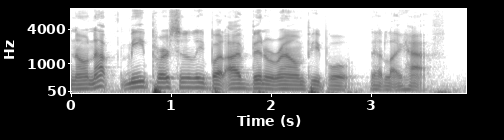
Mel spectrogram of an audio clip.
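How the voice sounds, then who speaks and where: Lively intonation at a moderate pace with an American accent, in a very clean recording with a silent background. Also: man. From Los Angeles, US. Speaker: actor. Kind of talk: interview. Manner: halting, repetitive.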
